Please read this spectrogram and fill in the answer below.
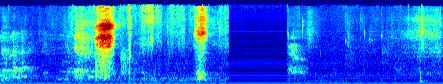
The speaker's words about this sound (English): What I lack in vocal vitality, I will try to make up with hawking and snorting and coughing.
